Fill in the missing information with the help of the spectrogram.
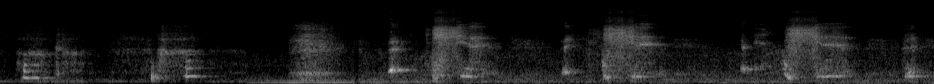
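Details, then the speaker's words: Person with pollen and dust allergies since about age 14, in a dusty room: rapid run of about six sharp sneezes with gasping in-breaths between them; sneezing fit. "I keep needing more and more sneezes. Yeah. Achoo. Achoo. I need more tissues."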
